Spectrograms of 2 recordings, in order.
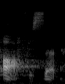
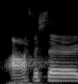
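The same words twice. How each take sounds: First: It is said in an exasperated, disbelieving tone. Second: It is said in a plain, respectful tone. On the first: What the witness just said was foolish. "understand like that was foolishness" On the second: The speaker is showing polite respect. "most times when you use a title, you're being respectful"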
